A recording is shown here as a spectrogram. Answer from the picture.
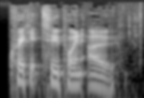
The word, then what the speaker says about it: Cricket 2.0: Can we first check with you how you should pronounce the title to technophobes like us? – Cricket 2.0. Not zero.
